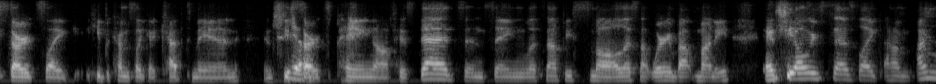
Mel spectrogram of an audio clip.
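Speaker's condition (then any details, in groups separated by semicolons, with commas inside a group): No condition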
